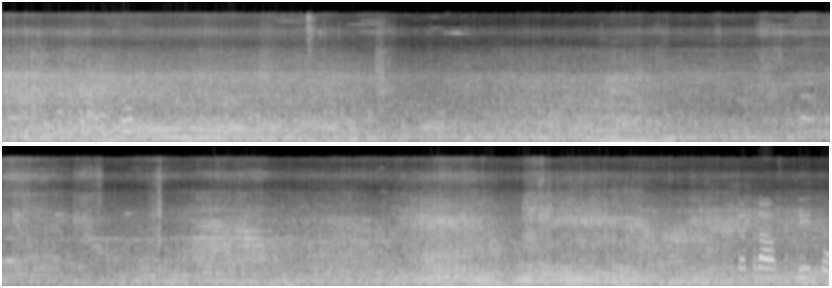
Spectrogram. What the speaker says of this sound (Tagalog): Sa traffic dito.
